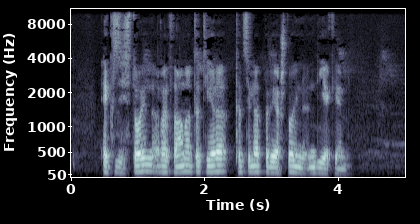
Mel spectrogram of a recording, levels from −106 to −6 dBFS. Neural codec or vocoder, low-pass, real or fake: none; 9.9 kHz; real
